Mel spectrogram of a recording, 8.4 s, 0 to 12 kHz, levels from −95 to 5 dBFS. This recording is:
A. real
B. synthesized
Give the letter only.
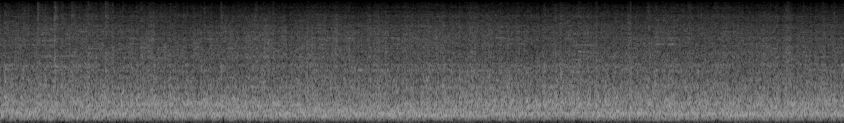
A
